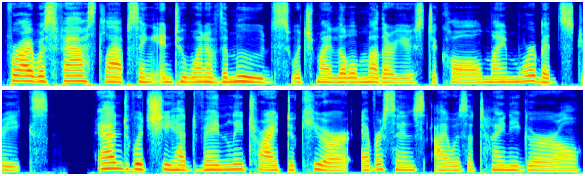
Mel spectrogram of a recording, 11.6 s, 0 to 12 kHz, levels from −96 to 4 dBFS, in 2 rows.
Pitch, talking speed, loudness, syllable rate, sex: 180 Hz, 180 wpm, -22 LUFS, 4.1 syllables/s, female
